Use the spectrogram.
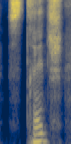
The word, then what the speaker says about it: STRC: Quatre petites lettres mais ça se prononce stretch.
